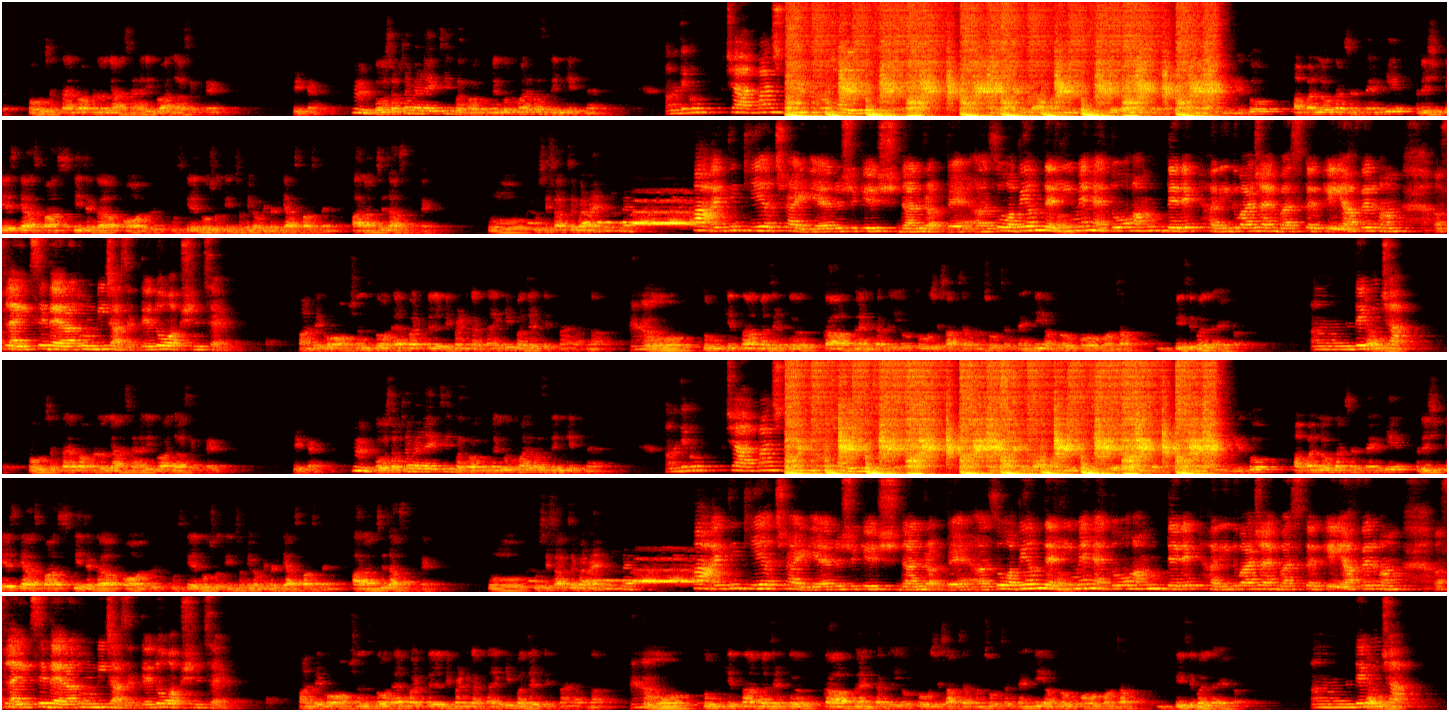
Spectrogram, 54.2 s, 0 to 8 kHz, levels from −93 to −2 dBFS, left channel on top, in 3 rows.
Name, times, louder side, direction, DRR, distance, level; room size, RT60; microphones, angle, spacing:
voice 1, 0.3-2.7 3.6-4.0 4.7-7.5 12.3-15.8 16.1-20.0 20.4-22.2 22.4-23.4 24.1-26.0 31.2-31.4 39.8-43.6 44.1-44.6 44.9-50.2 50.6-51.5 53.1-53.6, right 1 dB, 30° left, -10 dB, 0.8 m, -35 dB
voice 2, 4.4-4.7 8.3-8.7 9.1-11.4 26.7-38.9 44.0-44.3 52.5-53.6, left 1 dB, 10° left, -7 dB, 1.2 m, -33 dB
sound 1, 9.8-15.2, right 1 dB, 40° right, 0.7 m, -22 dB
sound 2, 24.6-24.8 25.3-26.8, left 5 dB, 80° left, 0.5 m, -29 dB
2.4 x 2.2 x 3.5 m, 0.75 s
head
